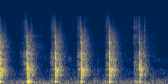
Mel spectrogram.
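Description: A knife cuts through a tarte flambée on a board with five crisp, evenly spaced chopping strikes, each a sharp thud with a short scrape. It is fairly loud and heard alone.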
